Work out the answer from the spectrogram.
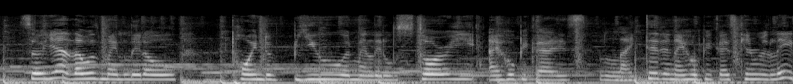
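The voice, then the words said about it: Somewhat harsh accent. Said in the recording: “Sorry for the accent also. I know that it's a bit harsh”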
